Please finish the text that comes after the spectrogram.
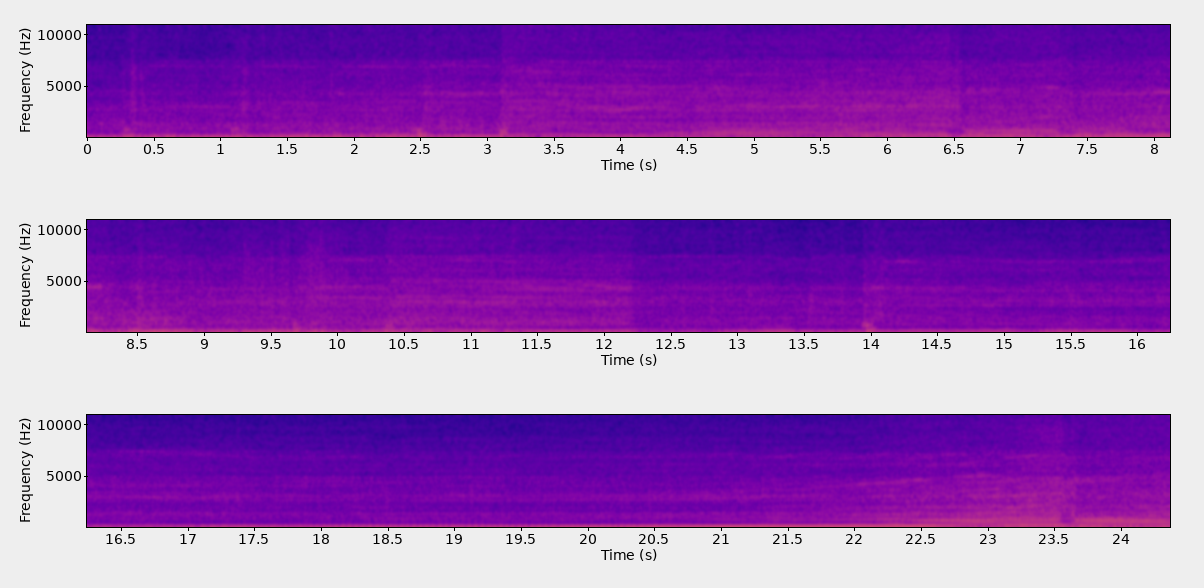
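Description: A motorcycle accelerates hard through several clutchless gear shifts, its engine pitch climbing steadily, then dropping sharply at each shift before rising again, loud and close throughout.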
